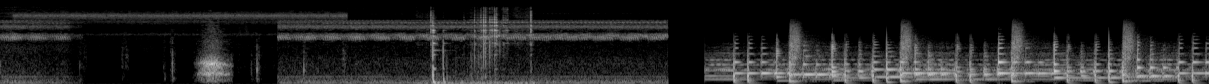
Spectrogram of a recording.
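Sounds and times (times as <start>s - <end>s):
crickets trilling: 0.0s - 6.7s
metal pin clicking: 4.2s - 5.4s.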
